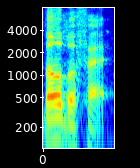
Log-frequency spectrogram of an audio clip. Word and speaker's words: Boba Fett: It's pronounced Boba Fett, Ollie man.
